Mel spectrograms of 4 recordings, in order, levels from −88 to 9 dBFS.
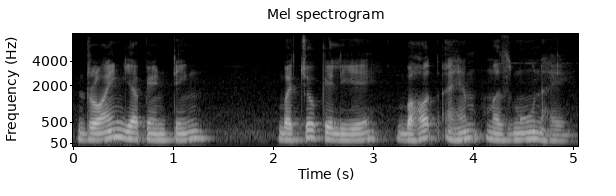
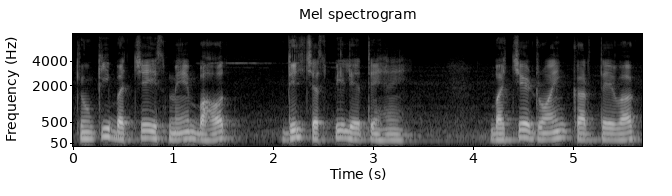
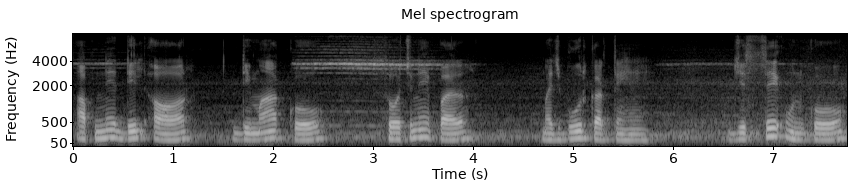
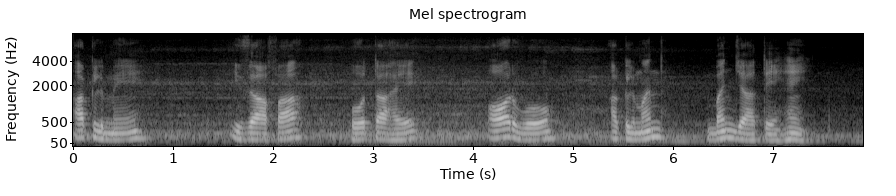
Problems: none marked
